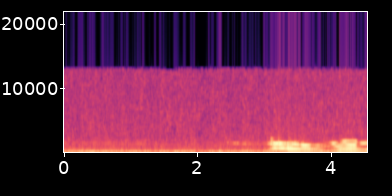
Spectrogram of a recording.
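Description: A golden jackal howls, a drawn-out tone that swells and then breaks into a quavering, rising and falling wail.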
